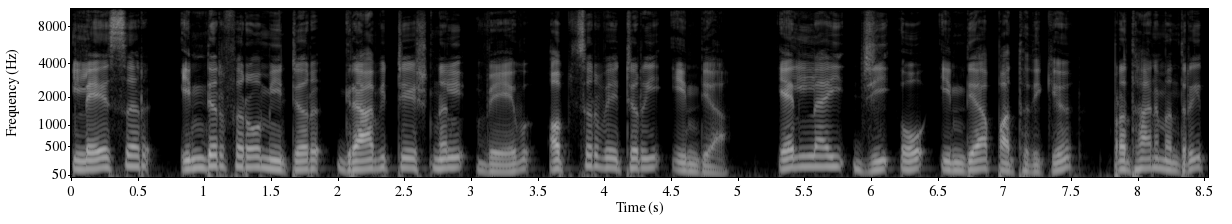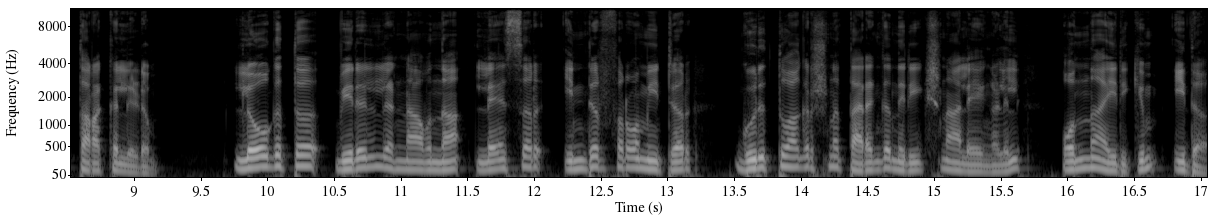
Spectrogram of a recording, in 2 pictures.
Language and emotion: Malayalam, neutral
